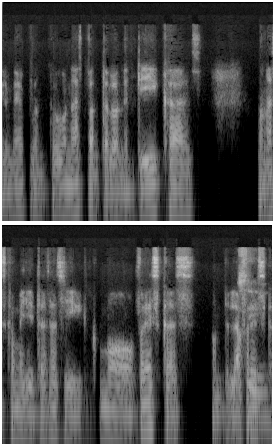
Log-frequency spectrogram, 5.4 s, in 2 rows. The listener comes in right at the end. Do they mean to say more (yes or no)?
yes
